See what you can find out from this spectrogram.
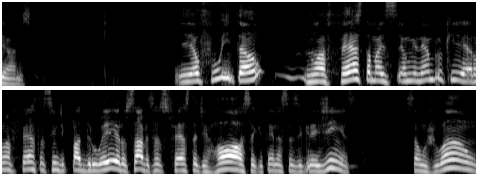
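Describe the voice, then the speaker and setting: At a moderate pace, a man with a high pitch speaks with lively intonation, the sound dry and close with no echo. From rural Brazil. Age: 50s. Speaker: churchgoer giving testimony. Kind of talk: testimony. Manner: casual.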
